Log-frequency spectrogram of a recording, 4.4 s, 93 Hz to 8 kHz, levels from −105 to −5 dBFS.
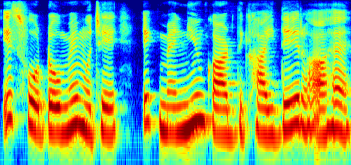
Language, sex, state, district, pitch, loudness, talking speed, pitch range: Hindi, female, Madhya Pradesh, Katni, 240 Hz, -13 LUFS, 150 wpm, 220-270 Hz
